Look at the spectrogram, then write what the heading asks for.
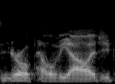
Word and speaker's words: neuropelveology: So no, it's neuropelveology. But okay, pelviology. Okay, it's a European title, so they got to add some extra vowels in there.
